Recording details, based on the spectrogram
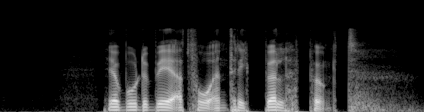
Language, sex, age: Swedish, male, 24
